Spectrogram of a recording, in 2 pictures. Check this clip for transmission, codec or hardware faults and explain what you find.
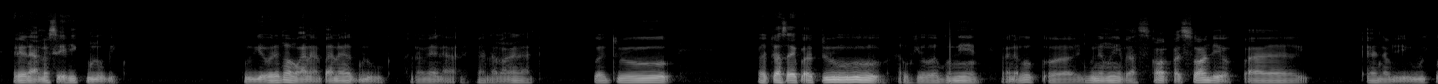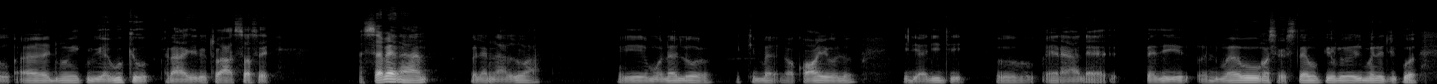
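One hardware fault shows up: a single loud pop in the speech.

Loud pop, 9.50 to 9.53 s: a brief electrical transient, most likely from a plug being moved, a switch, a static discharge or a driver glitch, was added straight onto the signal. The stages after it smoothed the spike into a short, sharp burst lasting a few hundredths of a second. It is heard as one sharp pop, peaking roughly 10 dB above the speech, which keeps going underneath without a break.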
